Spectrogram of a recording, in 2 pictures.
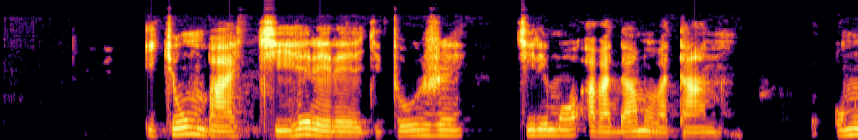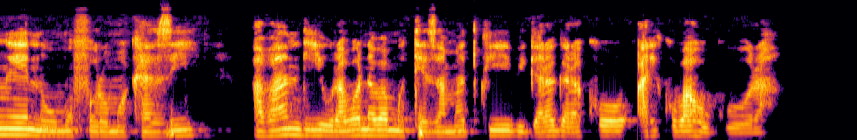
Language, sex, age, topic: Kinyarwanda, male, 25-35, health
